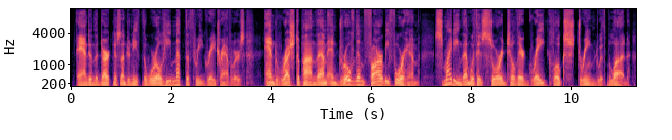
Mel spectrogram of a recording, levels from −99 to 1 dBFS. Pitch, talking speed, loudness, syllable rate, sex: 105 Hz, 185 wpm, -20 LUFS, 4.5 syllables/s, male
